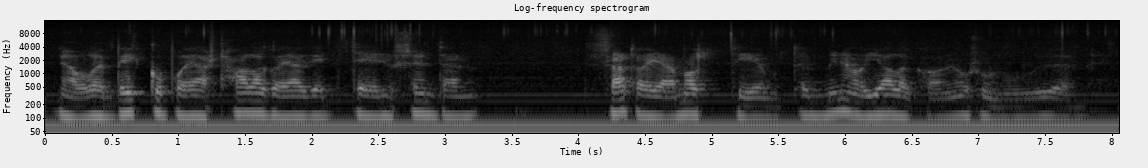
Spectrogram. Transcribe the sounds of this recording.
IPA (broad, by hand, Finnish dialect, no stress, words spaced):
minæ olem pikːupojɑst hɑlɑ̆kojɑkit tehnys sentæn sɑtojɑ motːie mut em minæ oj jɑlɑ̆kɑːn osunːul lyømeæ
